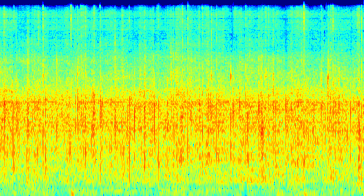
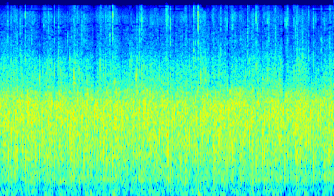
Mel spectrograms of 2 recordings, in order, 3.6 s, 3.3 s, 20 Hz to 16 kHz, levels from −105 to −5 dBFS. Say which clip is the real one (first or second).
second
